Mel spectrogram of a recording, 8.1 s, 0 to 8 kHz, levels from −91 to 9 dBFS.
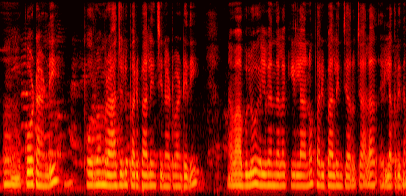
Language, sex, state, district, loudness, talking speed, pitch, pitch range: Telugu, female, Telangana, Karimnagar, -33 LUFS, 90 wpm, 165 Hz, 160-180 Hz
